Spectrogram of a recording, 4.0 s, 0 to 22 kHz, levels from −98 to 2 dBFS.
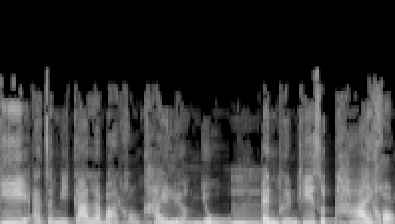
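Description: Speech throughout sounds dull, gurgling and granular as upper bands flicker in and out, likely MP2 compression at about 80 kbps, unlike a plain low-pass, which stays steady.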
